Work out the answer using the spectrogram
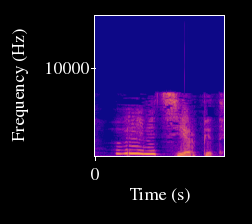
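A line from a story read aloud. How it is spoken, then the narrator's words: Giggling little witch. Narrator (Russian): хихикнула маленькая баба-яга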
